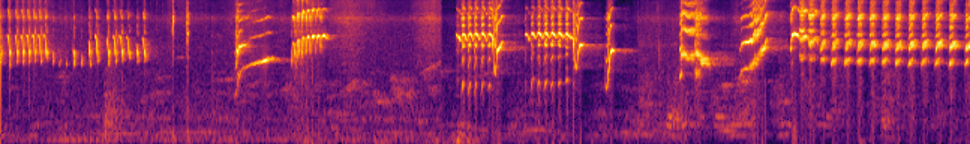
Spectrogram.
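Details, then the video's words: White-rumped shama in 'tembakan rapat' style: short choppy bursts of high buzzy trills and upswept whistles separated by gaps, ending in a fast, regular high trill. "Tembakan Rapat Burung Murai Batu"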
